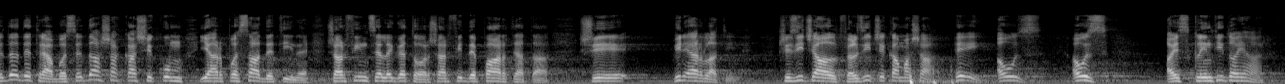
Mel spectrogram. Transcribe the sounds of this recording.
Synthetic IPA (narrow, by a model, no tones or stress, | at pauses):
se̞d̪əd̪e̞t̪ɾeabəse̞d̪əaʃakaʃikumjarpəsad̪e̞t̪ine̞ | ʃiarfiɨnt̪se̞le̞ɡət̪o̞rʃiarfid̪e̞part̪eat̪a̰ | ʃi | vinjarlat̪ḭne̞ | ʃizit͡ʃealt̪fe̞lzit͡ʃe̞kamaʃa̰hejauzʲ | auzʲ | ajsklint̪it̪o̞ja̰r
